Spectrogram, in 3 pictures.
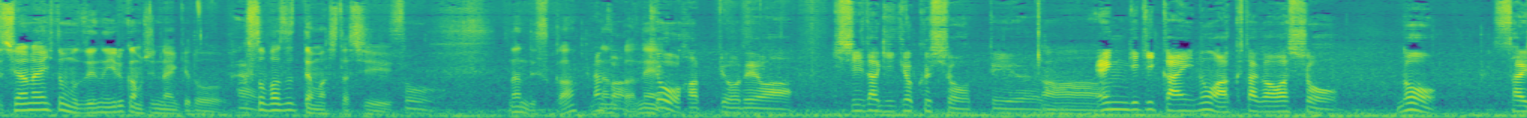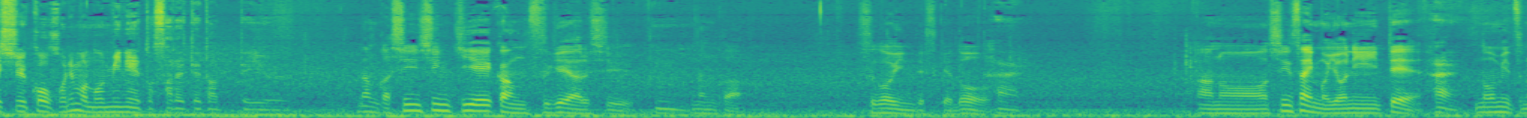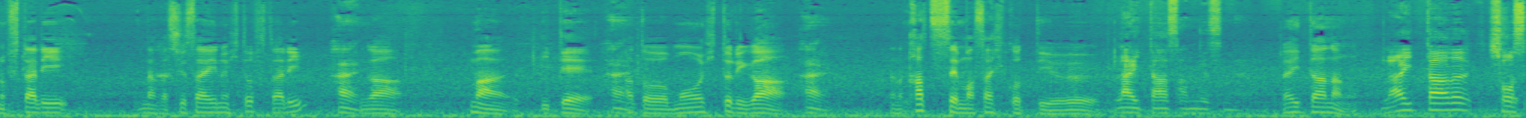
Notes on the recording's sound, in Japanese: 23時の新宿中央公園から公開収録でお届けします。耳をすませばスケボー少年の軽快な滑りが微かに聞こえてくるはず。都庁の目の前で。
